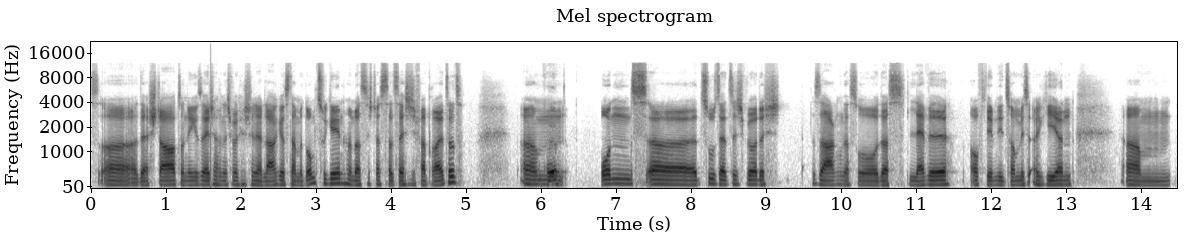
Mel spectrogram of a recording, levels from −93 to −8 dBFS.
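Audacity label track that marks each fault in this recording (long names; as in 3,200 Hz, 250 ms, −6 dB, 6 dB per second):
1.590000	1.590000	click −12 dBFS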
